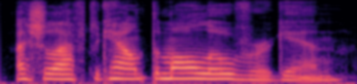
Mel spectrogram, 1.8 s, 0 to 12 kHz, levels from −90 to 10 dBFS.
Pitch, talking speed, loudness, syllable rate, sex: 195 Hz, 300 wpm, -15 LUFS, 6.9 syllables/s, female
